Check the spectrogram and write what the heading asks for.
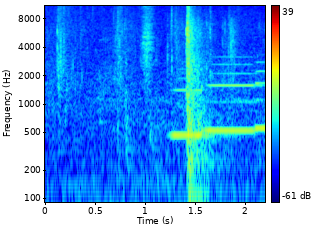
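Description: Faint outdoor background, then about one and a half seconds in a loud thud opens a soap opera's closing theme music, with a held brass note after it.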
